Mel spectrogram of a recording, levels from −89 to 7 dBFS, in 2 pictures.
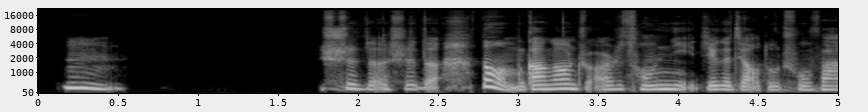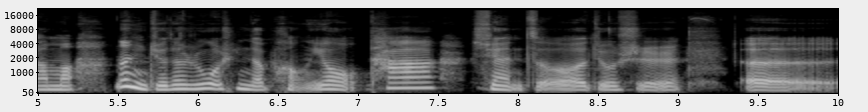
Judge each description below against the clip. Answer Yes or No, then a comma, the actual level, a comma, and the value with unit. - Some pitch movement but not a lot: Yes, average, 4.3 semitones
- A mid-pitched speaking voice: No, high, 200 Hz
